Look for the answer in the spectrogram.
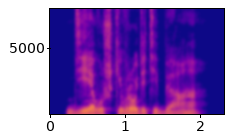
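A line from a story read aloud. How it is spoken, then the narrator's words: Amused snort. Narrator (Russian): Хмыкнул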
